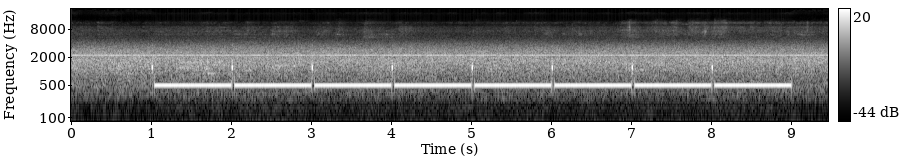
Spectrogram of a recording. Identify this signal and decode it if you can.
Radio time signal (WWVH, Hawaii), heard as ticks, one a second, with radio static and the noise of a subway station.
